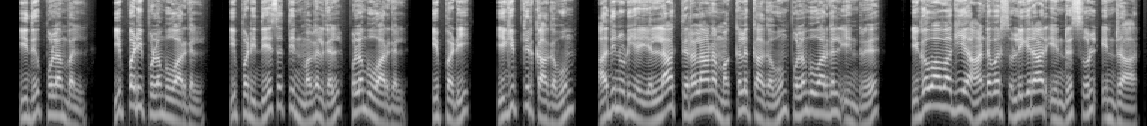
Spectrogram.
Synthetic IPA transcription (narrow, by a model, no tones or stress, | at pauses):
ɪðɯpʊɻɐmbɐl | ɪpːɐɽipːʊɻɐmbɯʋaːɾɣɐɭ | ɪpːɐɽid̪eːsɐt̪ːɪnmɐɣɐɭɣɐɭpʊɻɐmbɯʋaːɾɣɐɭ | ɪpːɐɽi | ɛɣɪp̚t̪ɪɾkaːɣɐʋɯm | ʔɐðɪnɯɽɐjɐɛlːaːt̪ɪɾɐlaːnɐmɐkːɐɭɯkːaːɣɐʋɯmpʊɻɐmbɯʋaːɾɣɐɭɛndrɯ | jɛɣoːʋaːʋaːɣɪjɐaːɳɖɐʋɐɾsɔlːɯɣɪraːɾʔɛndrɯsɔlɛndraːɾ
